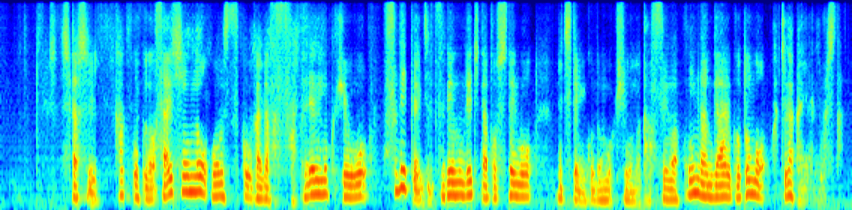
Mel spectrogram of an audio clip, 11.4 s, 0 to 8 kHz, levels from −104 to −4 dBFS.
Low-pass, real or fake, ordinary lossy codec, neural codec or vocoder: none; fake; none; codec, 16 kHz, 1 kbps, FreqCodec, smaller model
